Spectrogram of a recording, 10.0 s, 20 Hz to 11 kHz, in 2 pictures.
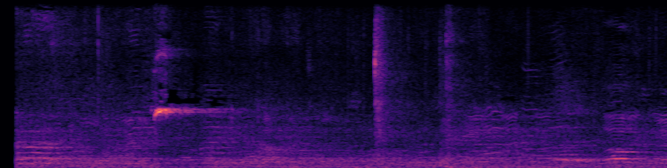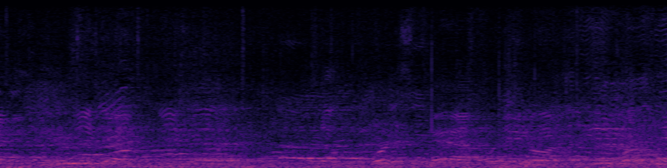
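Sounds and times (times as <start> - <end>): voices echoing in gym: 0.1 - 10.0
referee's whistle: 1.1 - 1.7.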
